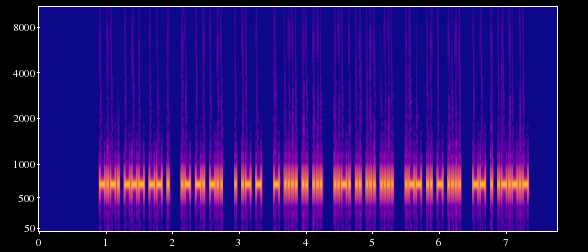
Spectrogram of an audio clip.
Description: Morse code, heard as a keyed tone, about 46 wpm, 700 Hz. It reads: COME AND EAT THIS FISH WITH ME.
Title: Sentences from Top 1000 Words - Review Part 1 - 45wpm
